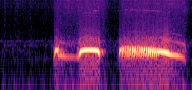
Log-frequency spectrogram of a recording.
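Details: Spotted dove calling in the 'kuk satu' style: a short wavering double note followed after a brief gap by a long, smooth coo that slides downward at the end, clean and close.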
